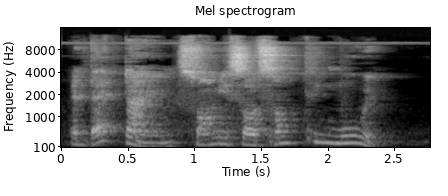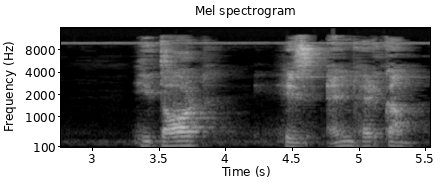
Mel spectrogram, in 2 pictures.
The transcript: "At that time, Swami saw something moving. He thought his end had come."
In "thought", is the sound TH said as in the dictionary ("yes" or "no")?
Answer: no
